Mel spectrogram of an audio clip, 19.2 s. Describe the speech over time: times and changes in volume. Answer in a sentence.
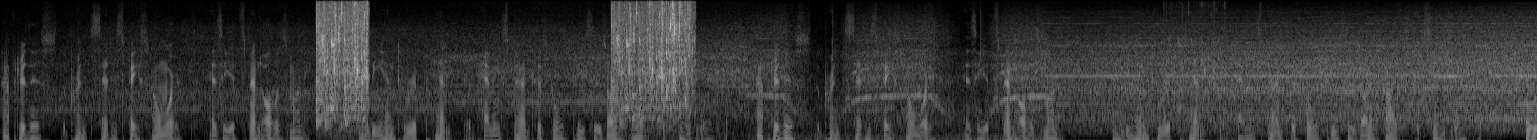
The talking can be heard from 0.0 to 19.1 s, at a steady volume.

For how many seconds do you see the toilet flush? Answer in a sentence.
The toilet flush can be heard for 3 seconds in total.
